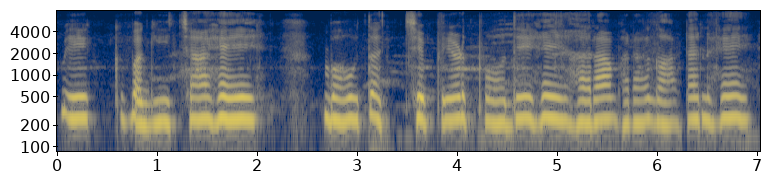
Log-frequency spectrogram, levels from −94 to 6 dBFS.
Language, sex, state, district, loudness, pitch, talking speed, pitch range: Hindi, female, Bihar, East Champaran, -17 LUFS, 240 Hz, 95 wpm, 225-245 Hz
